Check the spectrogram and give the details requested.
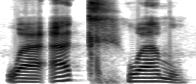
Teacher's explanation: Kalau kaf ketika sukun dia akan keluar percikan nafas.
